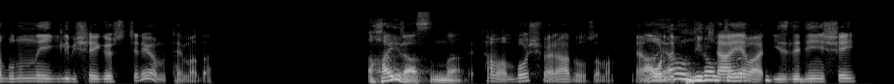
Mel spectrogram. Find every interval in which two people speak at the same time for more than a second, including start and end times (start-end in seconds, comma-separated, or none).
6.4-7.6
